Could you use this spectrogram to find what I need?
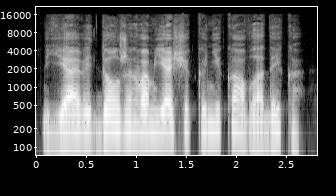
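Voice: medium pitch, moderate pace, darkish tone, no room sound, clean studio sound, lightly acted. A reader voicing a tense young duke who speaks wryly, in an audiobook. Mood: strained. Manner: tense, wry, muttering. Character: strained young male duke.

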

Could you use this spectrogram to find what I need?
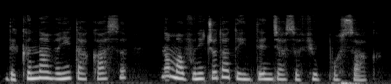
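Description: A woman's voice: high voice, mellow, dry recording. A woman reading the part of an intimidated young boy who speaks in a flustered, apologetic way.

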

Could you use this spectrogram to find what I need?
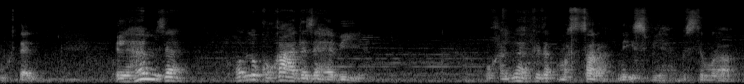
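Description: A man with an Egyptian Arabic accent giving a lecture on Arabic writing. He is animated, acts out quoted dialogue and repeats words to drill pronunciation. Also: medium pitch, fairly quick, long pauses, music in the background. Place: lecture hall. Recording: echoey lecture room with faint hiss.

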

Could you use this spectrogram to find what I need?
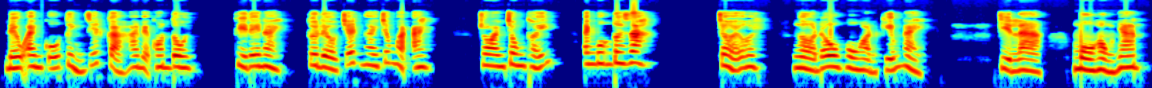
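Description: A woman with a dark tone reads a storybook part at a moderate pace, voicing a pregnant eighteen-year-old who is proud and distressed. Close to an everyday voice, she pleads and reproaches, turning shrill when upset, captured on dull, dry audio with no echo.

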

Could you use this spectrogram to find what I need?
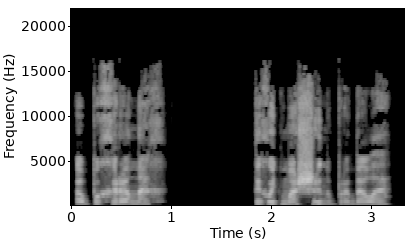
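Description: A woman voicing a drunk, crude husband who slurs, shouts and sneers in an audiobook reading. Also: mid-range voice, lively intonation, moderate pace, very noisy, close to an everyday voice. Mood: drunk, abusive. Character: drunk crude bullying husband, adult man.

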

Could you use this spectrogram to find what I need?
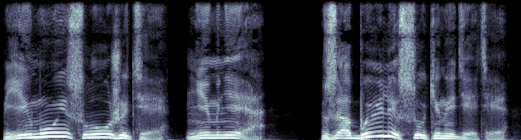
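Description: A man voicing a stern commander who speaks slowly, firmly and with weight. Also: on the high side, wildly swooping pitch, warm tone, dry recording, studio quality, full character voice. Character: stern forceful commander of rangers, grown man. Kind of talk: audiobook character voice.

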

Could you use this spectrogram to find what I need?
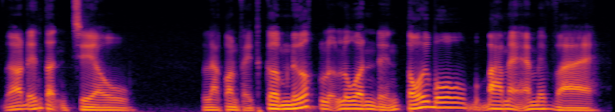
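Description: Male host, very low voice, dry close sound; chatty reminiscing with repetitions. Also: a little slow, no room sound. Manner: chatty, animated when reminiscing, many repetitions. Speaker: ghost story podcast host. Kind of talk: casual reflective storytelling to listeners.

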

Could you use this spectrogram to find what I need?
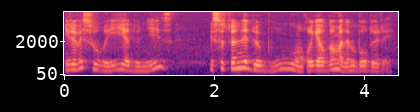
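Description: A woman narrating a classic novel as an audiobook reader, in a measured, expressive reading. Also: on the low side, breathy edge. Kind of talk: scripted narration.

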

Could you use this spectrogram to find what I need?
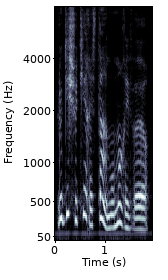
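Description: A woman reads a classic novel aloud in a steady, measured way. Her voice sits in a middle pitch, and the recording is dry and close. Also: dry recording. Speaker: audiobook reader. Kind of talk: audiobook narration.

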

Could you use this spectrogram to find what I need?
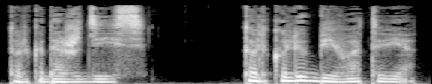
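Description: A woman narrating an audiobook in the first person, telling the story in a measured, even way. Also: very deep voice, husky, dry recording, clean studio sound.

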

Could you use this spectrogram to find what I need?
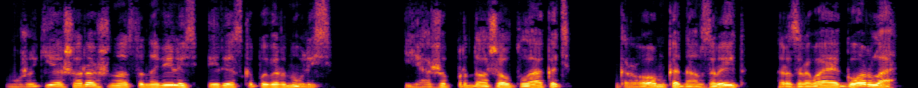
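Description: A man narrating a story in the first person, tense and expressive, breaking into outbursts, close to the mic. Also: mid-range voice, brisk, breathy edge, dry recording.

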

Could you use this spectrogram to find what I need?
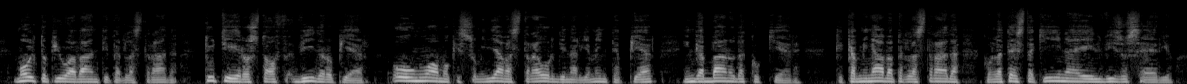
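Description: Very husky male novel narrator. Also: medium pitch, no room sound, clean studio sound. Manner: measured, expressive storytelling. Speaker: reader of a novel. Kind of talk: literary audiobook narration.

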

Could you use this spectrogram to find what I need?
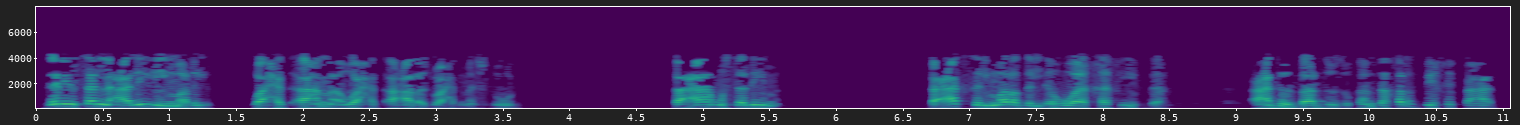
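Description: In class, an Egyptian-accented man teaching Arabic prosody keeps checking whether his students are keeping up. He talks fast in a slightly rough, a little high voice with lively intonation and frequent pauses, with no room sound and a dry, narrow, phone-like lo-fi quality.

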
